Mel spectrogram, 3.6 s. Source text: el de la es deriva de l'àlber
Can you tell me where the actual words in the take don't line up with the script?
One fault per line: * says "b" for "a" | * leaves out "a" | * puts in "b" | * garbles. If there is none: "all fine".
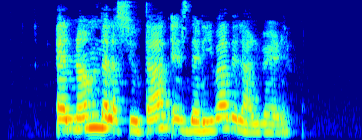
* puts in "nom"
* puts in "ciutat"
